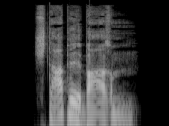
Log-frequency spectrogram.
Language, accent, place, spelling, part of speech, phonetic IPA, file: German, Germany, Berlin, stapelbarem, adjective, [ˈʃtapl̩baːʁəm], De-stapelbarem.ogg
- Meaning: strong dative masculine/neuter singular of stapelbar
